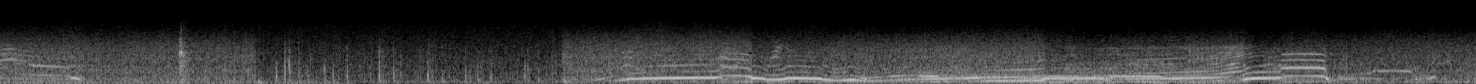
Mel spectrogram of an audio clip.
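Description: Cattle bawling in a herd being driven: from about six seconds in, long wavering bawls overlap one another until shortly before the end. Scattered sharp knocks come before them, in the first half.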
